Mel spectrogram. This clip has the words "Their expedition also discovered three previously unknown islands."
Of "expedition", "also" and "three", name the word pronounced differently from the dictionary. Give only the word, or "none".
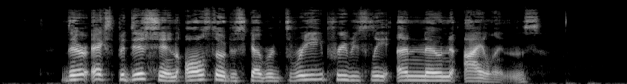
none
